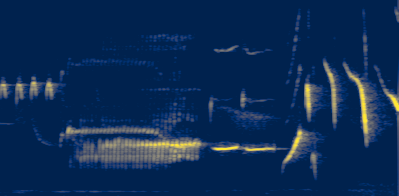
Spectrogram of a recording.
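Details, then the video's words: Spanish Timbrado canary training song: a few short high notes, a long rattling buzzy trill, a steady whistle, then quick rising and falling chirps. "Canary's Most Powerful Song For Training !! Spanish Timbrado Song"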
